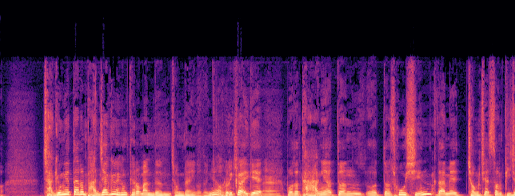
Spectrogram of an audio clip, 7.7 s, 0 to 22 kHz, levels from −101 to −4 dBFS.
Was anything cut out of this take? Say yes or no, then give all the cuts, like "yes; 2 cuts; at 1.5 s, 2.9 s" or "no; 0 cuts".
no; 0 cuts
